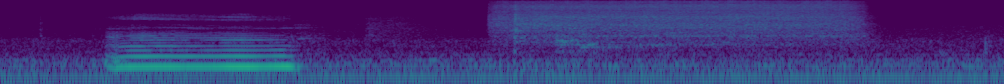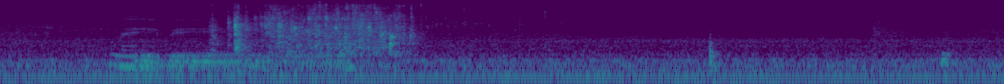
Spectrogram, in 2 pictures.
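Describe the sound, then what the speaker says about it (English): Water pours steadily into a metal tray for a couple of seconds with a hissing splash, amid a beep and some clattering handling noises nearby. "what you want to do is you're just going to pour some into the tray"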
